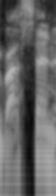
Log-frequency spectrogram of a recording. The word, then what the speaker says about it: Russin: Russin, is that how you say his name? Yep.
